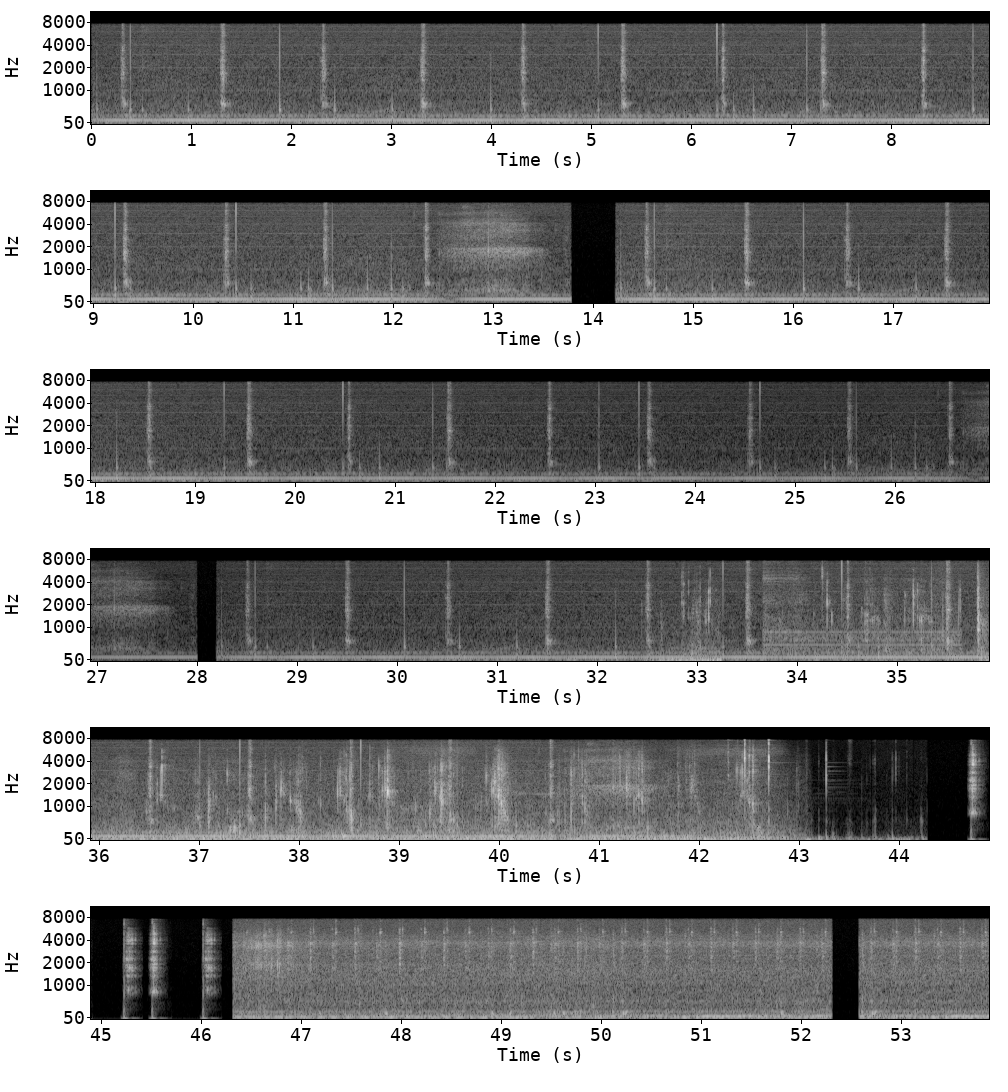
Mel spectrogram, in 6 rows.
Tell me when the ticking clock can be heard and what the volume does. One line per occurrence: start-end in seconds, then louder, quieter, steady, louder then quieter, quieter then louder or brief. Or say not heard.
0.0-53.8 quieter then louder.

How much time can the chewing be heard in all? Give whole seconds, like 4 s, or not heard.
11 s.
